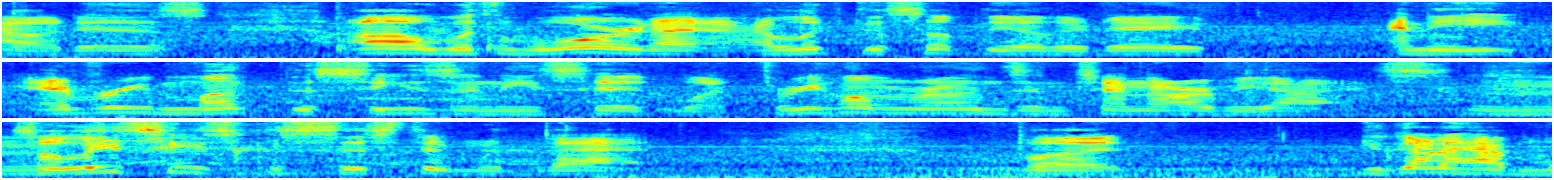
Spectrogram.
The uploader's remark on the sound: Replay of the live from the Tailgate.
